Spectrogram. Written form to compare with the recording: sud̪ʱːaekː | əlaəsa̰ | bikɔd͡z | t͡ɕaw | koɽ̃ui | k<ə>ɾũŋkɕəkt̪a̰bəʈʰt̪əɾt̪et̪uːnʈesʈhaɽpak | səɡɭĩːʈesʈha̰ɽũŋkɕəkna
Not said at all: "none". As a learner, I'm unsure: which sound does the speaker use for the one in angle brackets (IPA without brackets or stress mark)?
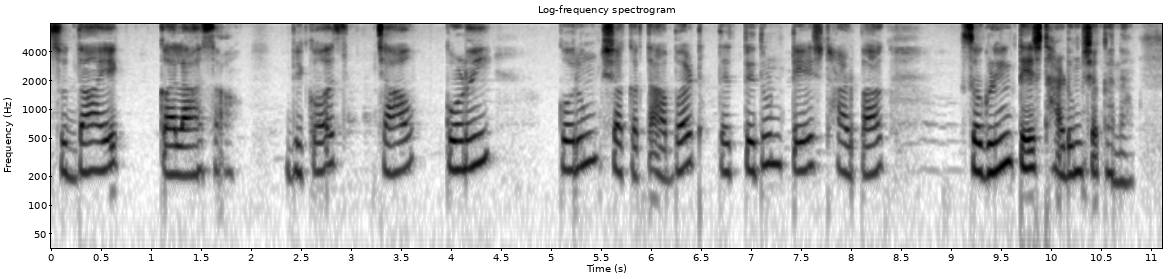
ə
